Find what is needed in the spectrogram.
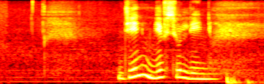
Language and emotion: Russian, neutral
